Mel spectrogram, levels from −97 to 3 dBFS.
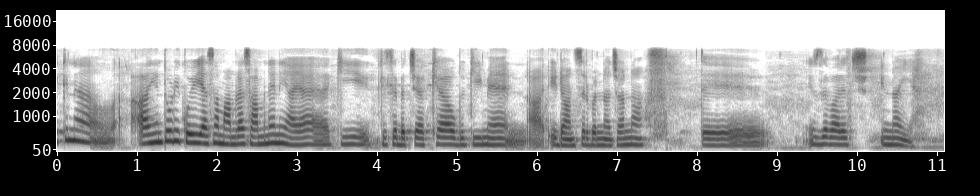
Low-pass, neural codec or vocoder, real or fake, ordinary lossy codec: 7.2 kHz; none; real; none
